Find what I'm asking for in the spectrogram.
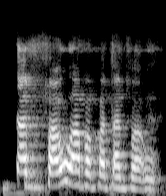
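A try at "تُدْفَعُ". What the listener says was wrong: Nah, itu tudfa'u, bukan tadfa'u, iya. Tudfa'u, diberikan.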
